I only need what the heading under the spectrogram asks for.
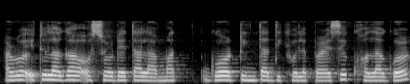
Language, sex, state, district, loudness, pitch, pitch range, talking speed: Nagamese, female, Nagaland, Kohima, -15 LUFS, 190 Hz, 180-200 Hz, 220 wpm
